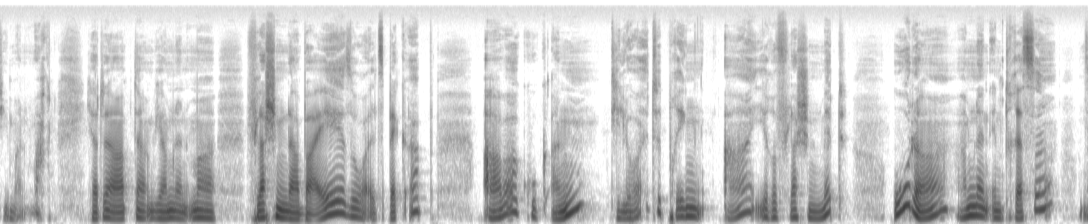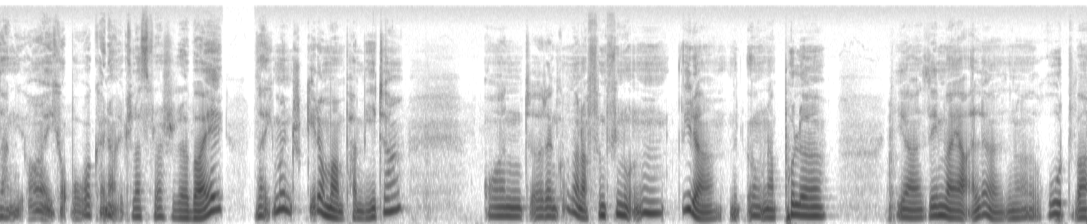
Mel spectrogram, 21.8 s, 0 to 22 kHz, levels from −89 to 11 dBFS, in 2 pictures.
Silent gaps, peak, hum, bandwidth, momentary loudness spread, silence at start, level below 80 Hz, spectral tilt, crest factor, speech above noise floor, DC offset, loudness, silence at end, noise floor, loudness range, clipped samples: none; -4 dBFS; none; over 20 kHz; 11 LU; 0 s; -64 dBFS; -6.5 dB/octave; 20 dB; 31 dB; under 0.1%; -23 LUFS; 0 s; -54 dBFS; 3 LU; under 0.1%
